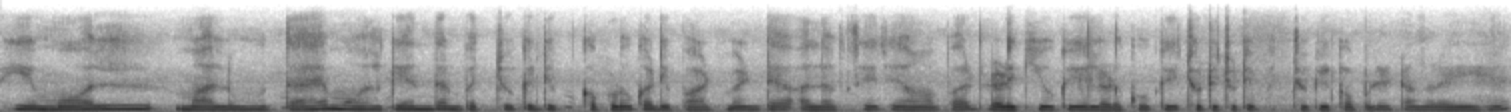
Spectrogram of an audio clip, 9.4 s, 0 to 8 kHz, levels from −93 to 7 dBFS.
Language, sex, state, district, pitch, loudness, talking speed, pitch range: Hindi, female, Uttarakhand, Tehri Garhwal, 215 Hz, -18 LUFS, 195 wpm, 205-225 Hz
